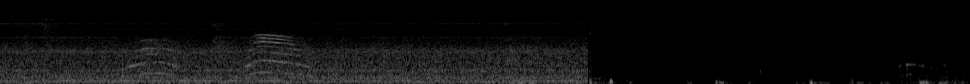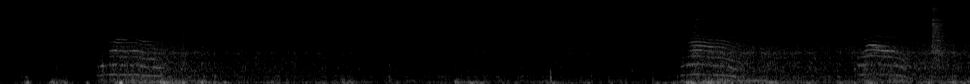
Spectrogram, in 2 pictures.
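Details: Rescued stray female kitten with cat flu, at the vet for the first time, meowing repeatedly: six or so clear, harmonic, arching meows in two bursts separated by a quieter stretch, over a steady background hum.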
